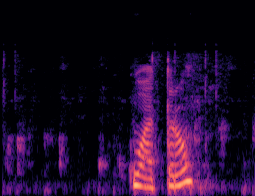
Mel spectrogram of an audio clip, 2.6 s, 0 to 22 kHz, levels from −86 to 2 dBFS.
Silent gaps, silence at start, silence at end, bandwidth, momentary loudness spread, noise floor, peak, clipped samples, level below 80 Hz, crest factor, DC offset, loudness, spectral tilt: none; 1.3 s; 0.55 s; 7.4 kHz; 4 LU; -54 dBFS; -8 dBFS; under 0.1%; -62 dBFS; 16 dB; under 0.1%; -21 LUFS; -6.5 dB/octave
